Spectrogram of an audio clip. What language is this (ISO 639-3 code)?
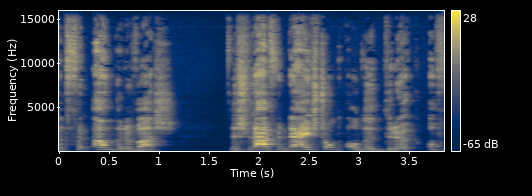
nld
